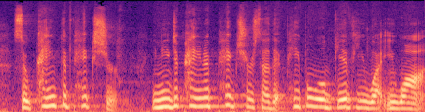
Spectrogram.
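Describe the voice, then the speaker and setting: A woman in a Southern US accent, ordinary pitch variation, and audible room echo. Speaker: alumna speaker, former lawyer. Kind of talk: school assembly talk. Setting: stage with audience. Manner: animated storytelling.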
